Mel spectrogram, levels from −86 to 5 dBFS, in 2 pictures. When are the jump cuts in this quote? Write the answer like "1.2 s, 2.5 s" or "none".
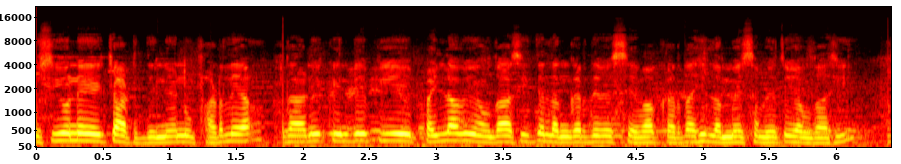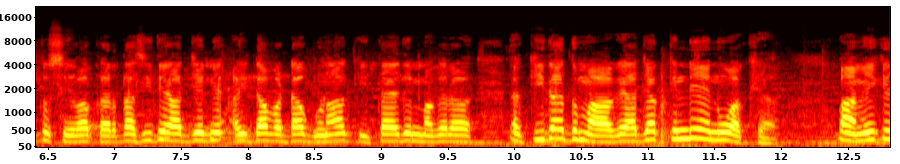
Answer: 1.8 s, 6.4 s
